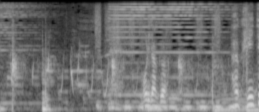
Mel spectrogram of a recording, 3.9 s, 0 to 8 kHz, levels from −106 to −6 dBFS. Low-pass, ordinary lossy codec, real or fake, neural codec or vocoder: 7.2 kHz; none; real; none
